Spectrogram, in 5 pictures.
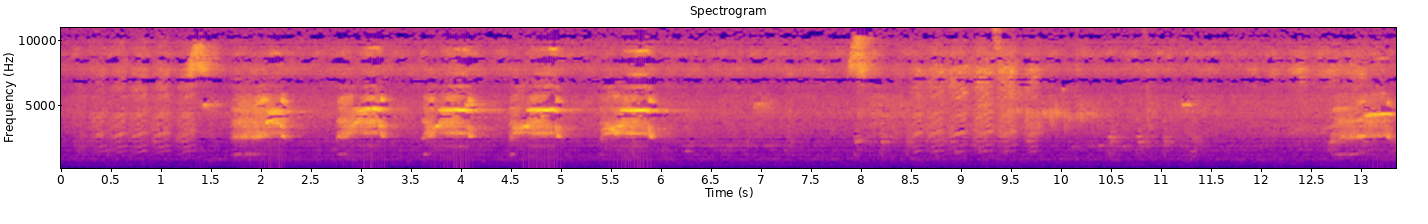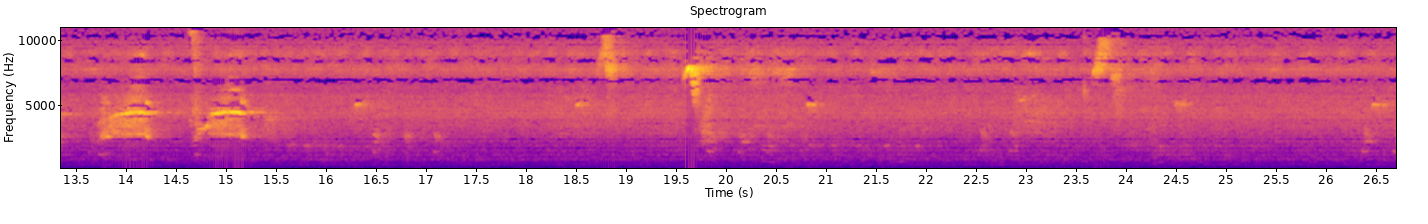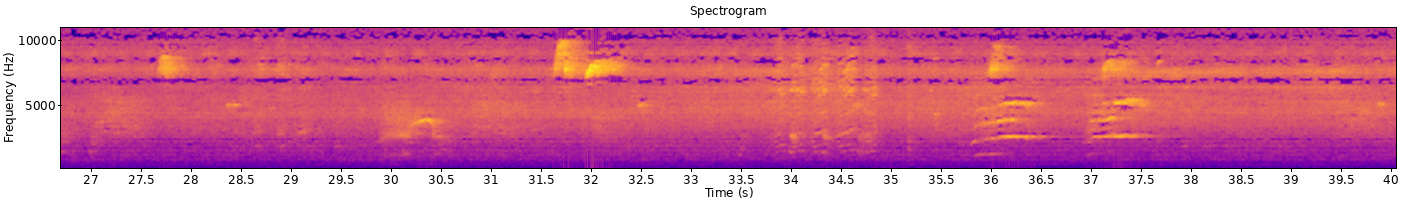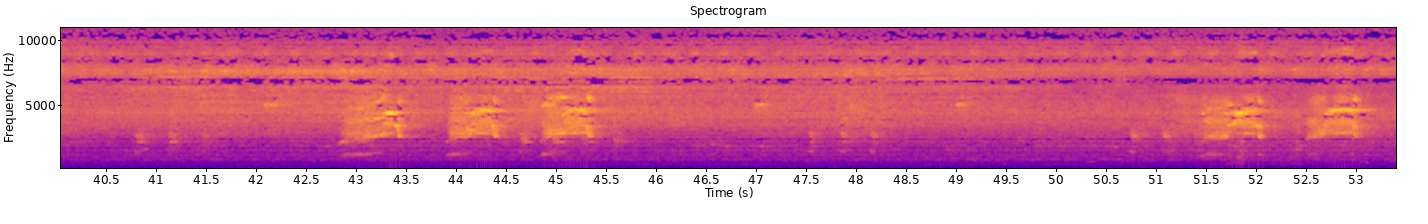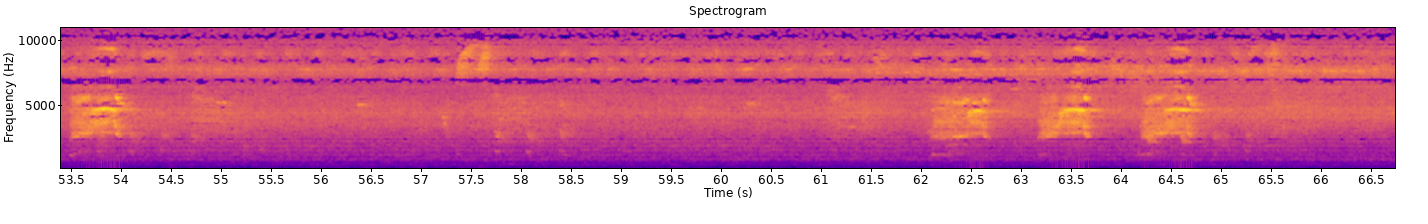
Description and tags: A hawk screeching at some distance. Probably a Cooper's Hawk.
field-recording, screech, hawk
